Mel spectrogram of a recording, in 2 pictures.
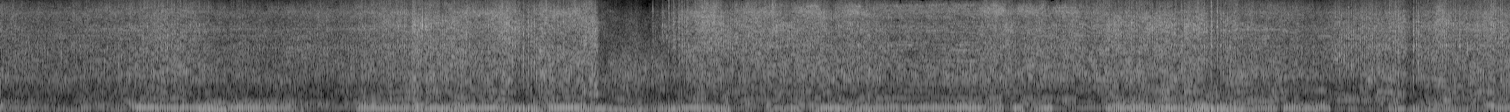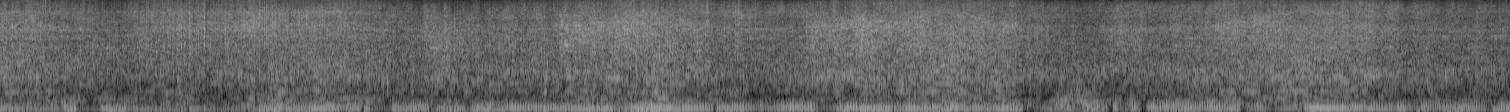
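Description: Walk-behind rotary lawn mower's small petrol engine running as it is pushed through long, overgrown grass, its note rising and falling with the load.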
